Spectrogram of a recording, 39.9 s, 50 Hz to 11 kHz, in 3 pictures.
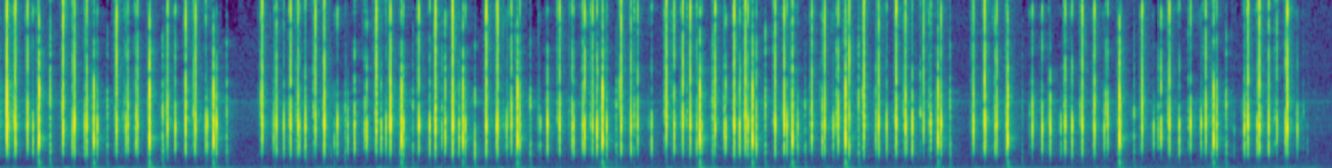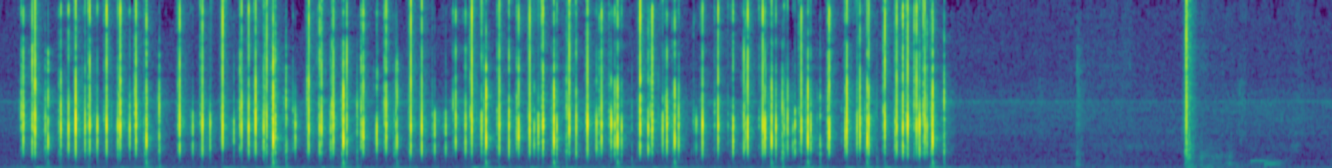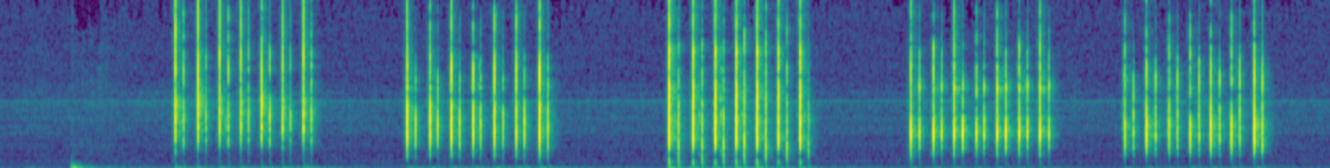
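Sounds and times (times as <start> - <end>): mechanical keyboard typing: 0.0 - 22.8, 28.4 - 29.8, 30.7 - 32.2, 33.3 - 34.8, 35.7 - 37.2, 37.9 - 39.4.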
